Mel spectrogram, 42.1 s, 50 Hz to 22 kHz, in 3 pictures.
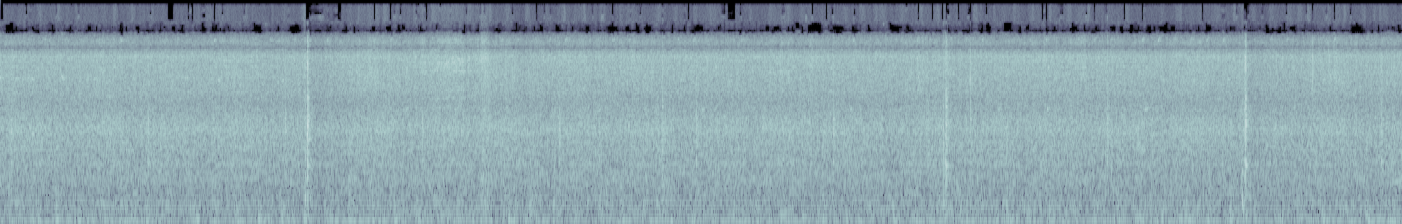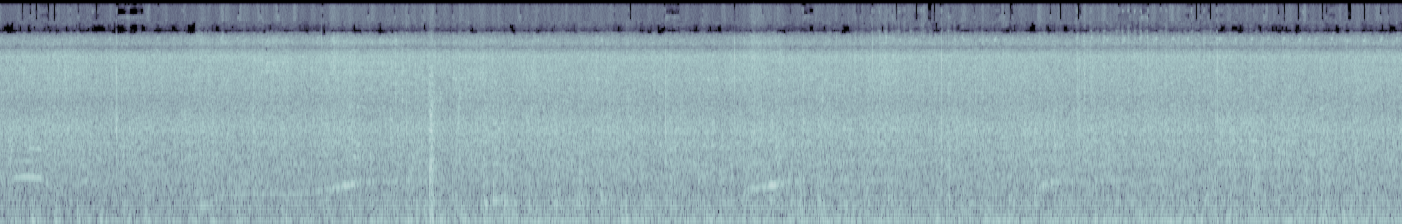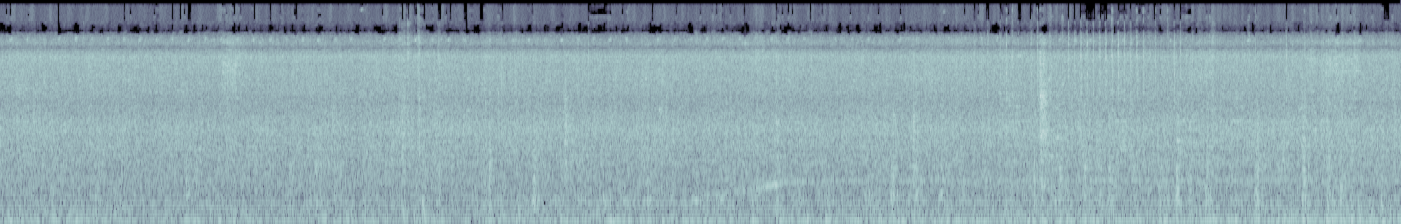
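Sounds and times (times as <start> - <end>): machinery whines: 0.2 - 42.0
rock crusher clattering: 9.2 - 42.0.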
